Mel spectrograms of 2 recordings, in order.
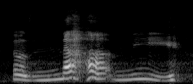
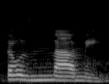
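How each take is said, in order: First: Slow, loud stress on "not"; "not" dragged long and hit hard; drawn-out emphatic denial. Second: Loud, startled disclaimer; loud amazed protest; shocked denial. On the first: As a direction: stretch "not" out in loud disbelief. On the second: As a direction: deny it in disbelief. Denying the voice crack. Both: Real, not acted.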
